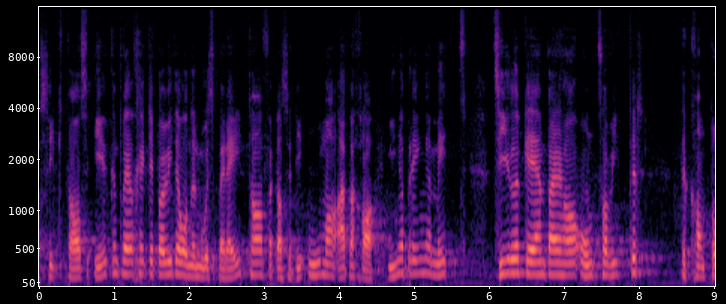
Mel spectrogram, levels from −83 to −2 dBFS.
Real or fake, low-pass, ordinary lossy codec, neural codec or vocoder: fake; 14.4 kHz; Opus, 24 kbps; codec, 44.1 kHz, 7.8 kbps, DAC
